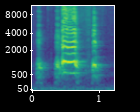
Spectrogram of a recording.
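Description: A backyard chicken by a garden coop clucks in three short bursts, the middle one a longer, rising squawk, close and fairly loud with quiet between.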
